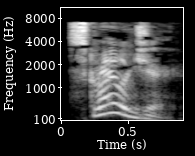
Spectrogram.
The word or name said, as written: scrounger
